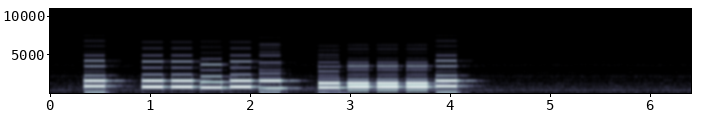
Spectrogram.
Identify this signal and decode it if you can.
DTMF, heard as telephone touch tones, dialled by machine, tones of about 210 ms, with room echo. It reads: D CC6CA 5888D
